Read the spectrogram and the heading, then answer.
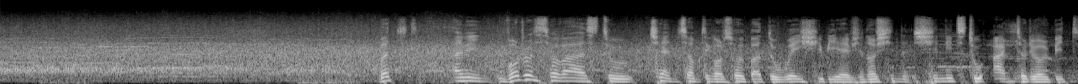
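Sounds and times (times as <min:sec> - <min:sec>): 
tennis crowd applauding: 0:00.0 - 0:10.4
speech: 0:03.8 - 0:10.7.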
